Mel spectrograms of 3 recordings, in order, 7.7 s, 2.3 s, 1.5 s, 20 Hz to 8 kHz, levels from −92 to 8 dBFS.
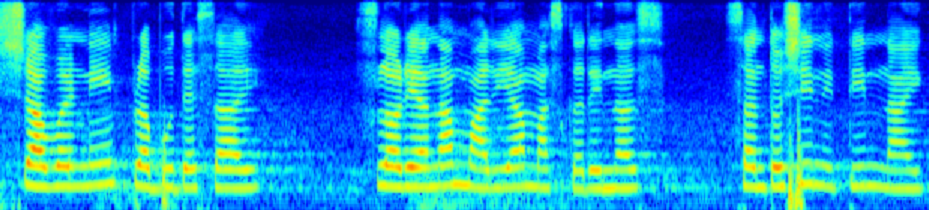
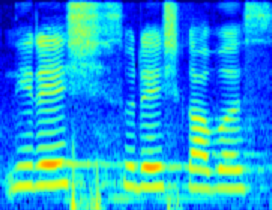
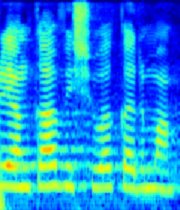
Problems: constant background noise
